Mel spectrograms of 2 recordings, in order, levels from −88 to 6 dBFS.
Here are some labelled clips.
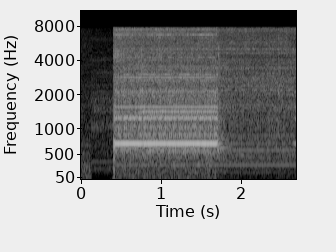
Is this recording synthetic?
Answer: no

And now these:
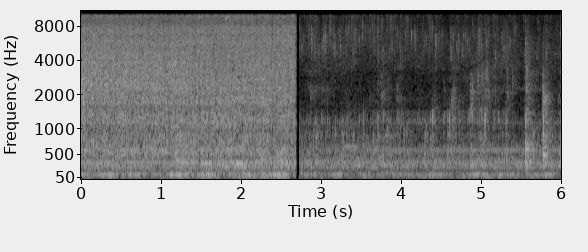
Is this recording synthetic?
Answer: no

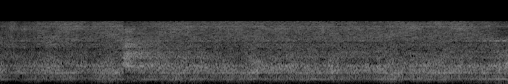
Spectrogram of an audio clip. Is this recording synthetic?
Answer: yes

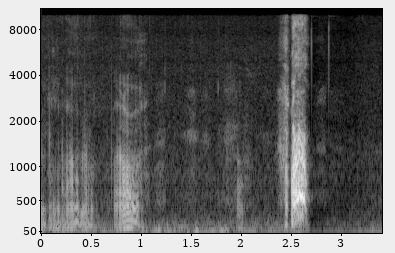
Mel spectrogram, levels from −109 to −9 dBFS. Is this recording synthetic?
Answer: no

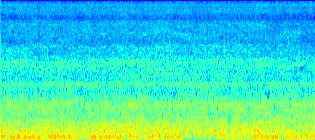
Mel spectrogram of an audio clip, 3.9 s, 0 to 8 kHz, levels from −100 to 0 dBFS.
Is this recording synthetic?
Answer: yes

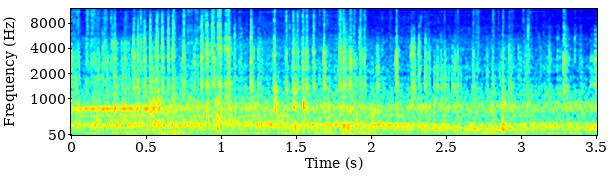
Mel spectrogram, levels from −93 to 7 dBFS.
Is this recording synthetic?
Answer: no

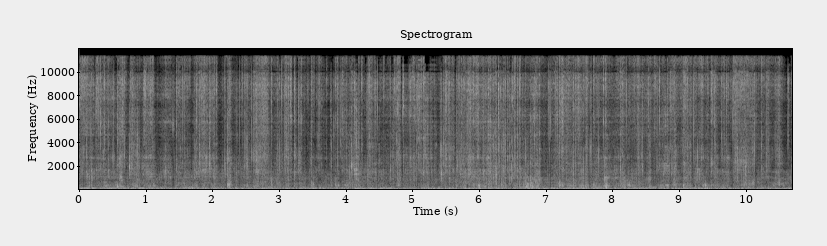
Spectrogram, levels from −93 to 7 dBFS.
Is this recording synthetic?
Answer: yes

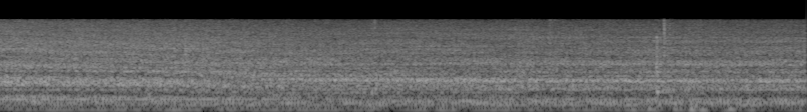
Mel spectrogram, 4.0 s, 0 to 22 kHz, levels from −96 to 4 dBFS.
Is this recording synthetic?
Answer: no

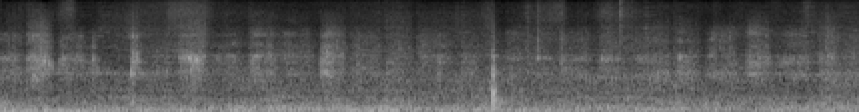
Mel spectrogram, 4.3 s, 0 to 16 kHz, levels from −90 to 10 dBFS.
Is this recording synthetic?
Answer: yes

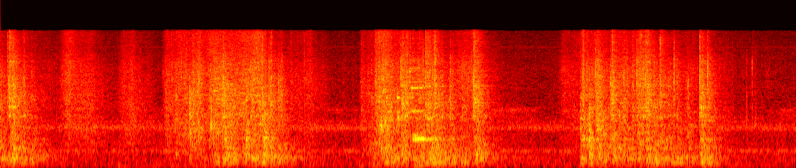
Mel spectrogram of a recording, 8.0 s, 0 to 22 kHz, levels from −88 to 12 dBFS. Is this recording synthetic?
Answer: no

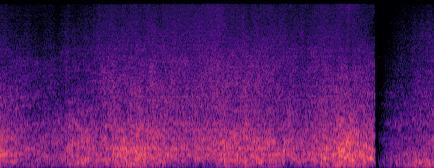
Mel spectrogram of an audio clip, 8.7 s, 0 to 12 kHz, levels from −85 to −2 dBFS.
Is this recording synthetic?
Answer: yes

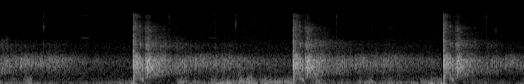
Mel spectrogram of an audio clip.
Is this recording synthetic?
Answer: no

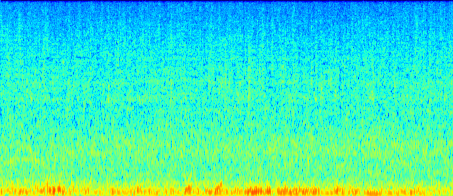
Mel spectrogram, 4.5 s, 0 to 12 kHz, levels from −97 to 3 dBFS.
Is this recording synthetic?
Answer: no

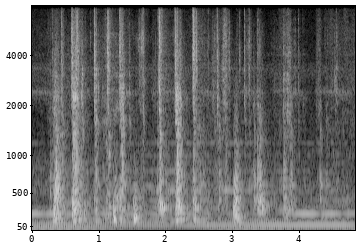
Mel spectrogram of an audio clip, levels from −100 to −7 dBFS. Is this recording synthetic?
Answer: no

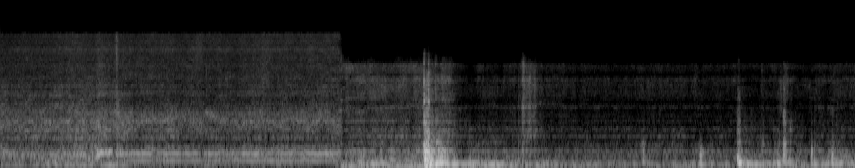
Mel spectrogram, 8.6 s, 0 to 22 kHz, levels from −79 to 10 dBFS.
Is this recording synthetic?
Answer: yes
